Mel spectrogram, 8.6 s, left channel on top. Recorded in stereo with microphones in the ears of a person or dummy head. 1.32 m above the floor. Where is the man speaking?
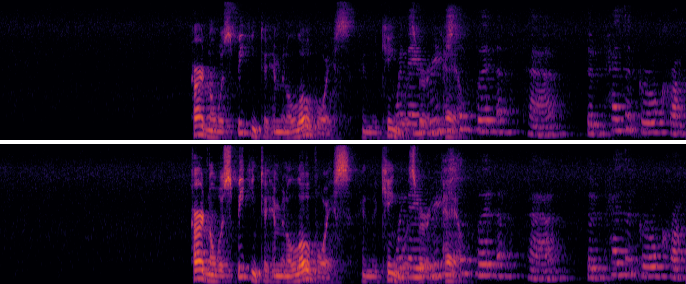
25° right (ahead or behind), 0.8 m.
